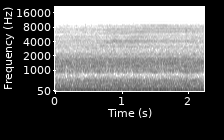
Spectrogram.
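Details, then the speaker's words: Farmhouse well pump, flow throttled so it stops slurping air: constant even hum with no slurping, surging or cutting out; running steadily and healthy. "Yeah, I mean, she's humming pretty good."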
